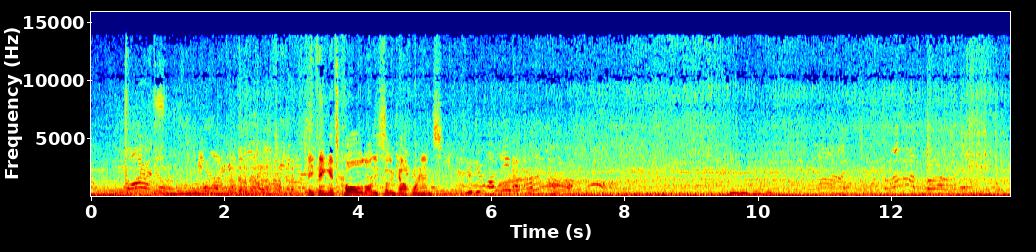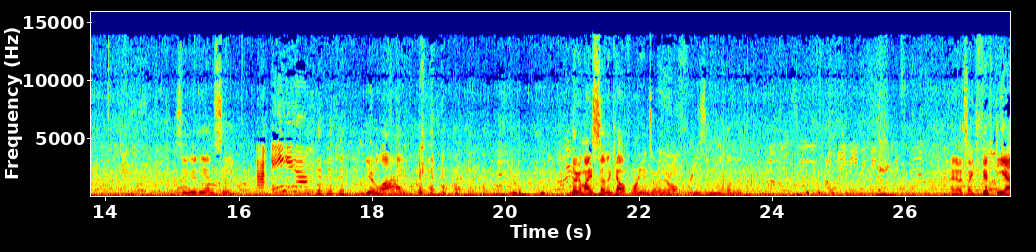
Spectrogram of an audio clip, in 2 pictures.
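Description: A crowd of people chatter outdoors.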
